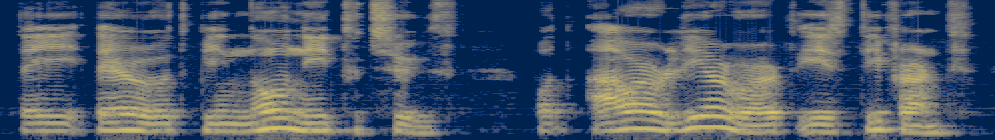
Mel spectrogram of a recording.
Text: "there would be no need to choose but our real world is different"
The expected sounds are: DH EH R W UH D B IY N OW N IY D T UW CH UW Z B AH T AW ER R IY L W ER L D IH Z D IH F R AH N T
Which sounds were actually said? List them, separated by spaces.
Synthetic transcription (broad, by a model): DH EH R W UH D B IY N OW N IY D T UW CH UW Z B AH T AW ER L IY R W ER D IH Z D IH F R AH N T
